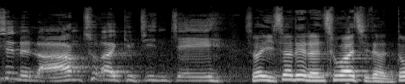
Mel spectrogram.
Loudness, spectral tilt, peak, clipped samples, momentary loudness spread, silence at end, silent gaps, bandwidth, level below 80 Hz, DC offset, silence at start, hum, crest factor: -17 LUFS; -5 dB/octave; 0 dBFS; under 0.1%; 17 LU; 0 s; none; 16.5 kHz; -68 dBFS; under 0.1%; 0 s; none; 18 dB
